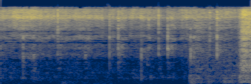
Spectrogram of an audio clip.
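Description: Fish liver frying in a pan, with a close, continuous sizzle and intermittent stirring scrapes, swelling into a louder hissing burst at the end.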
